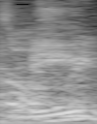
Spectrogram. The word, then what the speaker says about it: meme: It's me. Yeah, I'm just gonna run away from these guys. Oh, it's pronounced meme, not me.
